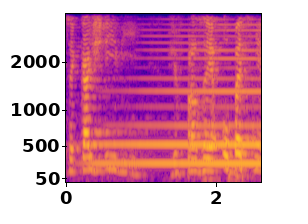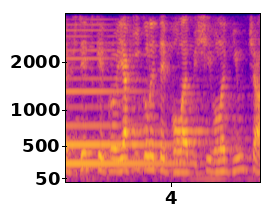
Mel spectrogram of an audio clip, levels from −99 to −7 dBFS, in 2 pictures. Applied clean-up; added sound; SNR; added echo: none; Wind instrument, woodwind instrument; 2 dB; reverberation time 0.4 s.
